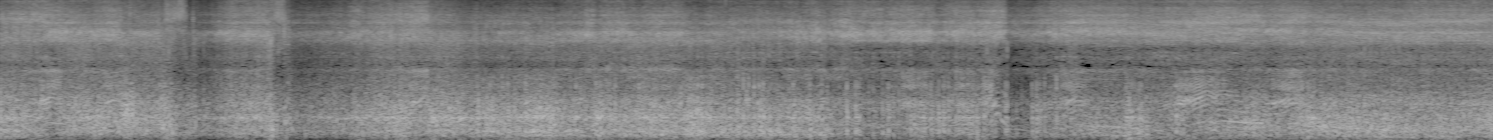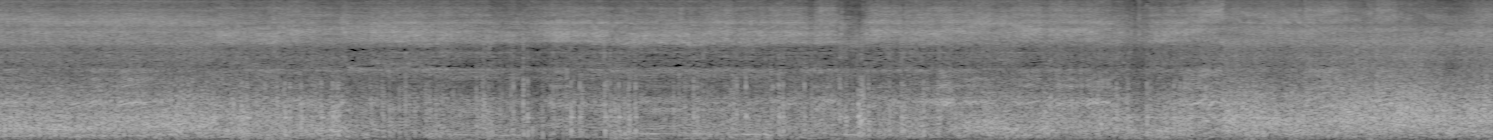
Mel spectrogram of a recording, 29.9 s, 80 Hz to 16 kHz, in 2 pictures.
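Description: KTM 690 Enduro R's single-cylinder engine running steadily as the bike is ridden, with rushing riding noise. The sound drops briefly about two seconds in and again around ten seconds.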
